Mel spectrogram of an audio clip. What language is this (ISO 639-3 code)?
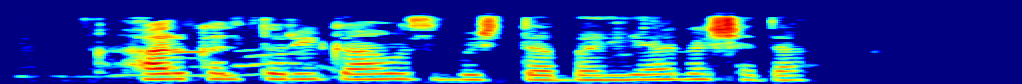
pus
